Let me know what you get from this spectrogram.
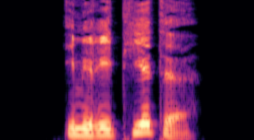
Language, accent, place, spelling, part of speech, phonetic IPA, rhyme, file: German, Germany, Berlin, emeritierte, adjective / verb, [emeʁiˈtiːɐ̯tə], -iːɐ̯tə, De-emeritierte.ogg
- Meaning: inflection of emeritiert: 1. strong/mixed nominative/accusative feminine singular 2. strong nominative/accusative plural 3. weak nominative all-gender singular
